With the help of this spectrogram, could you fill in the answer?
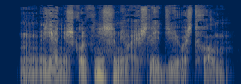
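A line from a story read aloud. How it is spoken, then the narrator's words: Polite purr. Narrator (Russian): учтиво промурлыкал Пуаро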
